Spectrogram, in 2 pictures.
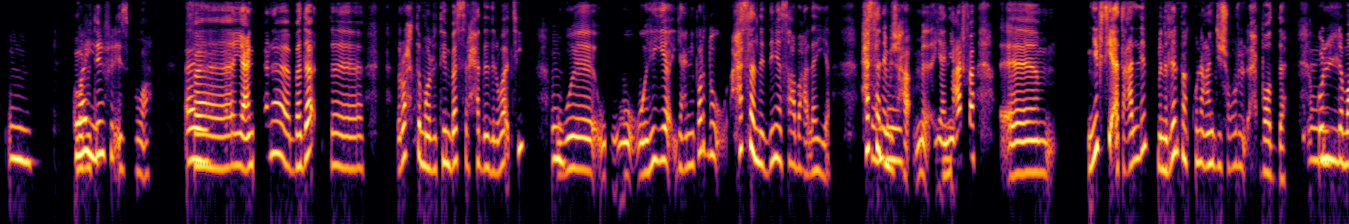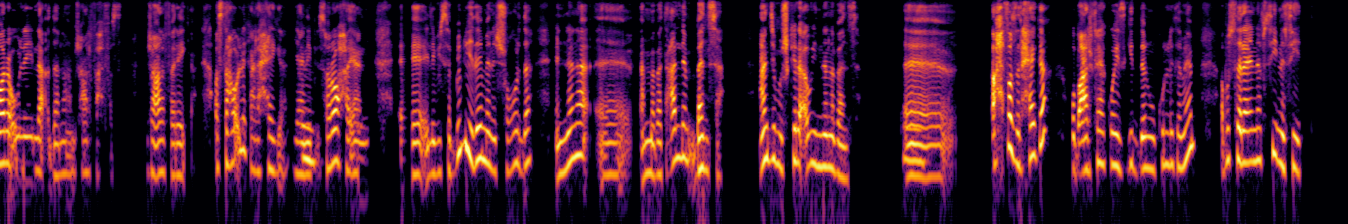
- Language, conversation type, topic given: Arabic, advice, إزاي أتعلم مهارة جديدة من غير ما أحس بإحباط؟
- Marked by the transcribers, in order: none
